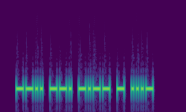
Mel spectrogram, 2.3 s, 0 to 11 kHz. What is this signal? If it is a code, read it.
Morse code, heard as a keyed tone, about 40 wpm, 700 Hz. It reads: ZGYTV
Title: Code Groups - 5 Letters - 40wpm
